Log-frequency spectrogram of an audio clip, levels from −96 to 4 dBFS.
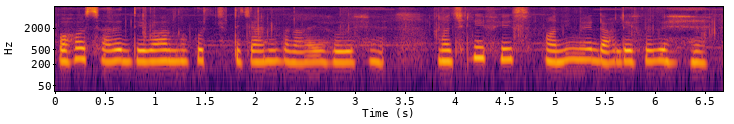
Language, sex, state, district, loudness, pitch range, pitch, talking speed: Hindi, female, Jharkhand, Palamu, -20 LUFS, 235-255 Hz, 245 Hz, 145 wpm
